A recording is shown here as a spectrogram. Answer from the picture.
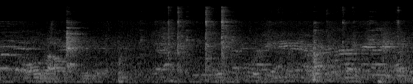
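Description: Diner background: indistinct chatter of other customers, with sharp clinks of dishes and cutlery several times.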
